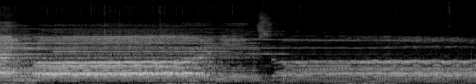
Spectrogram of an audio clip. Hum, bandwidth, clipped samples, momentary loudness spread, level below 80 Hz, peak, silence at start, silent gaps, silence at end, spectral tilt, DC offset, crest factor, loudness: none; 17.5 kHz; under 0.1%; 13 LU; -62 dBFS; -10 dBFS; 0 s; none; 0 s; -3.5 dB/octave; under 0.1%; 16 dB; -24 LUFS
